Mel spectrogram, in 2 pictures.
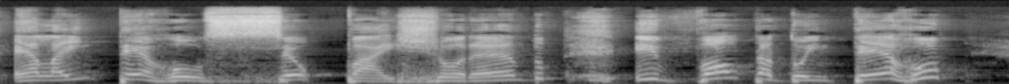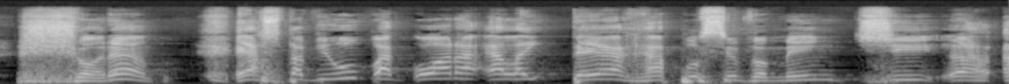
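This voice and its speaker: A Brazilian man preaching a Pentecostal sermon as pastor, with a repetitive cadence that rises into shouted, sing-song peaks. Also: sits high. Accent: Brazilian Portuguese. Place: church sanctuary.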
